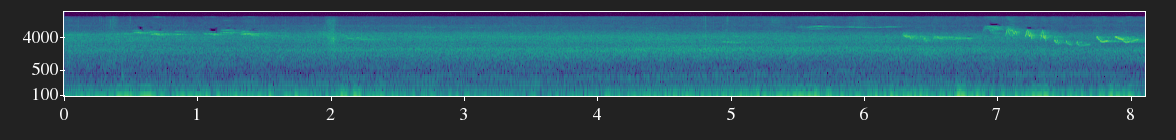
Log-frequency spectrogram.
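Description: Garden birds chirping: a few short high calls about a second in and a run of quick, falling chirps near the end, over a steady low hum.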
